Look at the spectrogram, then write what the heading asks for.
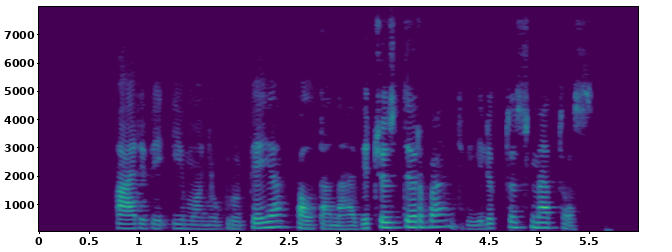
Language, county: Lithuanian, Šiauliai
